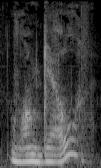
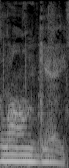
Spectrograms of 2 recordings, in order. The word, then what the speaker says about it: Longueuil: Now, I've heard many Anglos call it Longueuil, but it's actually pronounced Longueuil.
